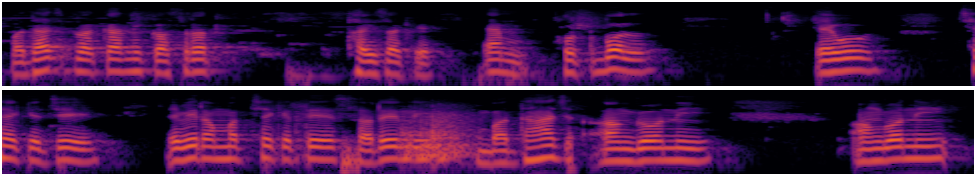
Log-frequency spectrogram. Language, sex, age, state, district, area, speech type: Gujarati, male, 30-45, Gujarat, Surat, urban, spontaneous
